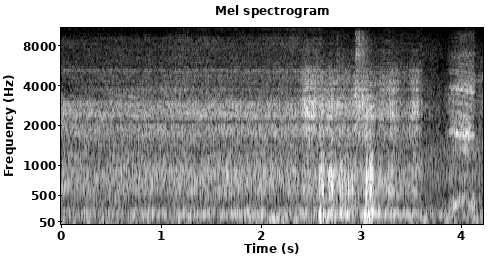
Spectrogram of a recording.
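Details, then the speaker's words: Booster +1 pressurized burner running on supermarket own-brand vodka: steady hiss with uneven spurts and pops that never settles into a strong roar. The flame runs weak and sputtering; owner thinks it needs to get much hotter to vaporize the fuel, possibly due to the water content. "it sort of wants to go it's uh it's definitely I think it just needs to get a lot hotter"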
